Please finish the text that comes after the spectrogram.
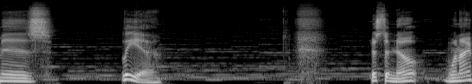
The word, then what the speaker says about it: Lea: I thought her name was Lee, but just before streaming this, I decided to try to look for a consensus on what her name actually is pronounced. It definitely looks like the consensus is Leah. So I'm gonna go with that.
